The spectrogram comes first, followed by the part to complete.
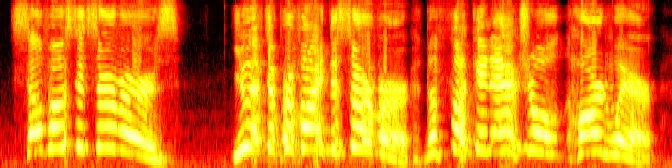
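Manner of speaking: very high-pitched, shrill, loud ranting yell. Standing right beside another person, reacting to what they are looking at, yelling. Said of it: "you don't have to yell".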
